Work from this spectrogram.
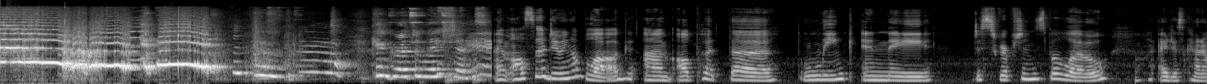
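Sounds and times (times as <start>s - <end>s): woman squealing with excitement: 0.0s - 3.6s.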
